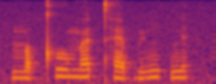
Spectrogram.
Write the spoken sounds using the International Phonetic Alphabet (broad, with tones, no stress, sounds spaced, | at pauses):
m ɐ˨˥ p̚ kʰ uː˥ m œː˥ t̚ t̪ʰ ɛː˨ p̚ yː˨˥ ŋ ɪ˨˥ k̚ ŋ ɪ˥ k̚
